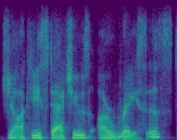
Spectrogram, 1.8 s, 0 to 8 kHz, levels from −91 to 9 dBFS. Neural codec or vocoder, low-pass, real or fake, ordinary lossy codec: codec, 16 kHz, 4.8 kbps, FACodec; 7.2 kHz; fake; Opus, 16 kbps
